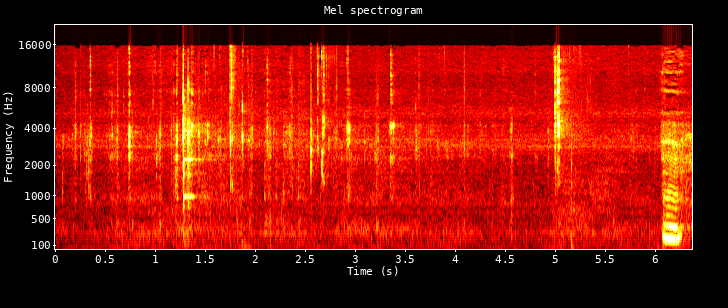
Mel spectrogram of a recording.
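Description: Close-miked chewing of a lobster roll, lobster meat on a toasted bun: soft wet mouth sounds with scattered clicks, the sharpest about a second in and another near five seconds. A short hummed voice sound comes just before the end.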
